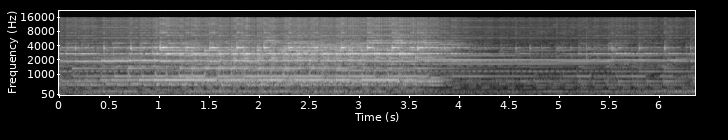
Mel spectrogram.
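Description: Balinese gamelan ensemble of bronze keyed metallophones played with mallets, many ringing tones layered together. The music swells louder over the first few seconds, then drops suddenly to a softer passage about four seconds in.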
